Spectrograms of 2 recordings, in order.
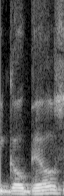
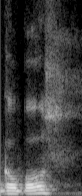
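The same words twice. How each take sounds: First: "Bills" with a short i, as in bill. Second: "Bulls" with the u of full. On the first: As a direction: say "Go Bills" with a clear i vowel. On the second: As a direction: say "Go Bulls" with a rounded u vowel. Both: Shown as a demonstration. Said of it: "was that supposed to be".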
